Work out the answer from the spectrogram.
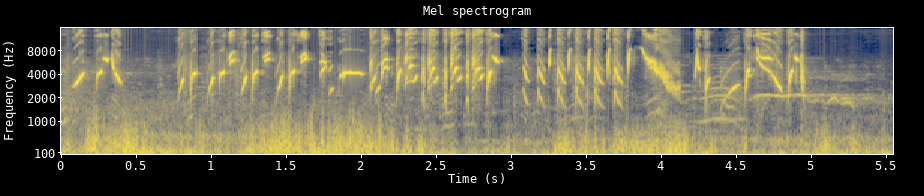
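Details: Wild goldfinch from Skikda, Algeria, 2022, singing tumbling twittering phrases of chips and short trills, ending with a thin, drawn-out whistled note, over steady low background noise.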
